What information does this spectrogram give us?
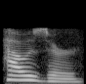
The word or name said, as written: houser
